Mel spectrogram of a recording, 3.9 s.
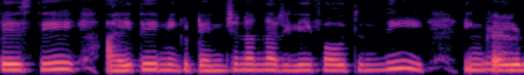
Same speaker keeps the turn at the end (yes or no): yes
